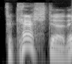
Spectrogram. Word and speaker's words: Takeshita: Well, no, Don is the storyline with Don and Takeshita has been happening for a while. Am I saying his name right? I constantly fuck it up. – Takeshita. – There we go.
